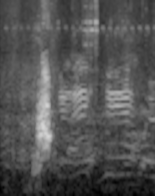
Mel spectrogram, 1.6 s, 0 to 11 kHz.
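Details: A 4-month-old Boston Terrier puppy meets Alaskan Malamute Sojou at a field lacrosse game, mistaking Sojou's tail for another dog. One short, sharp, loud bark, then quieter tonal sounds with voices in the background.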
